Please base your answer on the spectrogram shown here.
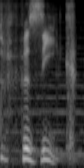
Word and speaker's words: physique: First of all, that is physique. That is physique.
